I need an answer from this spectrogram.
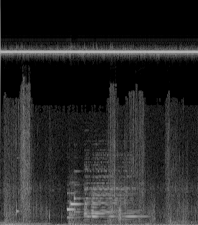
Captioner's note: electronic noise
